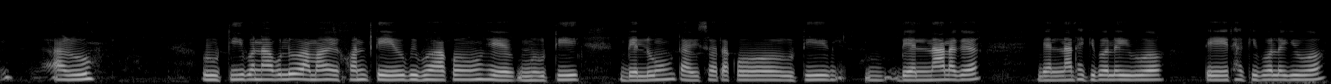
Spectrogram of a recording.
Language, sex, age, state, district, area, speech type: Assamese, female, 30-45, Assam, Dhemaji, rural, spontaneous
